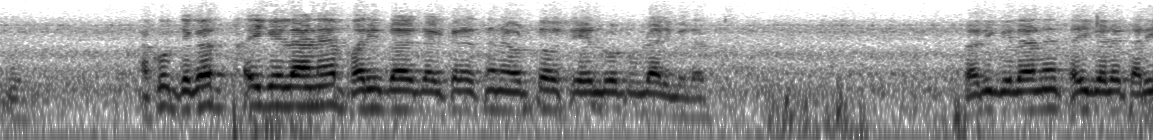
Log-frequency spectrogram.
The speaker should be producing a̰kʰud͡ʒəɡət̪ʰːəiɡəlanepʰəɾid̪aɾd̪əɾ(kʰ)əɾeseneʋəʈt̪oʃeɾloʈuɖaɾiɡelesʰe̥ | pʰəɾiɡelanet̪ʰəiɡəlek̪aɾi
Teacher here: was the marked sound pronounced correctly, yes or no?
no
